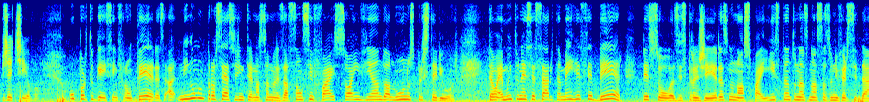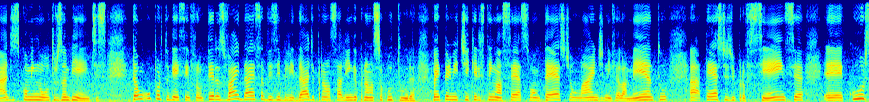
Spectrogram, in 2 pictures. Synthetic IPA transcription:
obʒet͡ʃivʊʊpoɾt̪uɡejsẽj̃fɾõnt̪ejɾɐsanẽɲ̃ũpɾosɛsʊd͡ʒɪĩnt̪eɾnasionalizasɐ̃w̃sɪfajsɔẽviɐ̃nd̪ʊalũnʊspɾʊist̪eɾioɾẽnt̪ɐ̃w̃ɛmũj̃t̪ʊnesesaɾjʊt̪ɐ̃mbẽj̃ɦesebeɾ | pesowɐzɪst̪ɾɐ̃ʒejɾɐznʊnɔsʊ̥paist̪ɐ̃nt̪ʊnɐznɔsɐzuniveɾsid̪ad͡ʒɪskõmʊẽj̃owt̪ɾʊzɐ̃mbiẽnt͡ʃɪsẽt̪ɐ̃w̃ʊpoɾt̪uɡejsːẽj̃fɾõnt̪ejɾɐzvajd̪aɾɛsɐvizibilid̪ad͡ʒɪpɾɐnɔsɐlĩɡwɐɪpɾɐnɔsɐkuwt̪uɾɐvajpeɾmit͡ʃiɾkɪelɪst̪ẽɲ̃ɐ̃w̃asɛsʊaũt̪ɛst͡ʃɪõlaj̃nɪd͡ʒɪnivelamẽnt̪ʊat̪ɛst͡ʃɪzd͡ʒɪpɾofi̥siẽsiɐ | ɛkuɾs

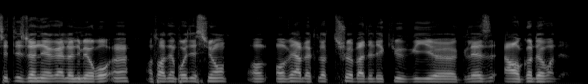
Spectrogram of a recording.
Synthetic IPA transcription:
sit̪iʒeneʁɛlɔ̃nymeʁoʔɛ̃ɑ̃t̪χwazjɛmpozisjɔ̃ː | vjɛ̃avɛklɔt̪ʃəvad̪əlekʰʲyʁiøɡlɛzaɔ̃ɡɑ̃d̪əvɑ̃d̪ɛl

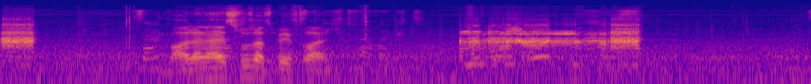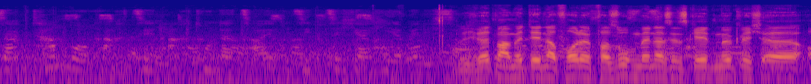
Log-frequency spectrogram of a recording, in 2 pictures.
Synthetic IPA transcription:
ja̰ːdanhaɪst͡sːuːzat͡sb̥eːfd̥ʁaɪ | zaːkthambʊɐkʔaχt͡seːnʔaχthʊndɐtvaɪʊntz̥ipt͡sɪhiːɐn | ɪçveːɐdəmaːlmɪt̚d̥eːnaχfɔɐnəfɛɐzuːχn̩vɛndasjɛt͡sɡ̥eːtmøːklɪçʔɛː

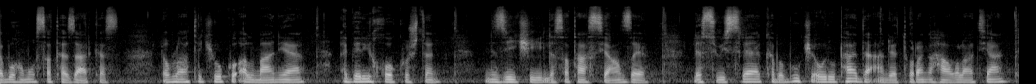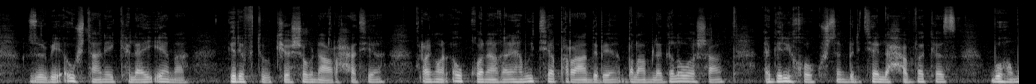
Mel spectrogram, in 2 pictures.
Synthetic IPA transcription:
ɐbuɦɐmuːsɐt̪hɐzaːɾkʰɐs | lɐwlˠɑːt̪ʰet͡ʃʰiwɐkṵʔɑ̰lˠmaːnijajʔɐɡɐɾixokʰʊʃt̪ɨnː | ɨziːt͡ʃʰilɐsɐt̪ʰaːsijɑːnzelɐswisɾajakʰɐbɐbuːkʰiʔɐ̰wɾuːpʰaːd̪a̰ːʔə̰nɾeːt̪ʰurˤɐŋɡɐɦaːwʊlˠɑːt̪ʰjaːnzoːɾbejʔɐ̰wʃt̪ʰaːnɐjkʰɐlaːjiʔeːmɐ | ɡ̥ɨɾɨft̪ukʰeʃɐwnaːrˤɑħat̪ʰijɐrˤʔɐ̰ŋɡwanʔɐ̰wqʰonaːɣaːnəhɐmujt̪ʰepʰɨrˤaːnd̪ɨbebɑlˠɑːmlɐɡɐlˠɐwɐʃaʔɐɡɐɾiːxokʰʊ̥ʃt̪ɨnbɨɾt̪ʰelɐħɐvɐkʰɐs | boːɦɐmu

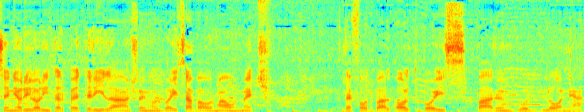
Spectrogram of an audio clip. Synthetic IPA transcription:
se̞nio̞ɾilo̞ɾint̪e̞rpɾet̪eɾilaʃojmulbəit̪savaurmaunmet͡ʃʲ | d̪e̞fot̪balolt̪bojspaɾɨŋɡulːo̞nea

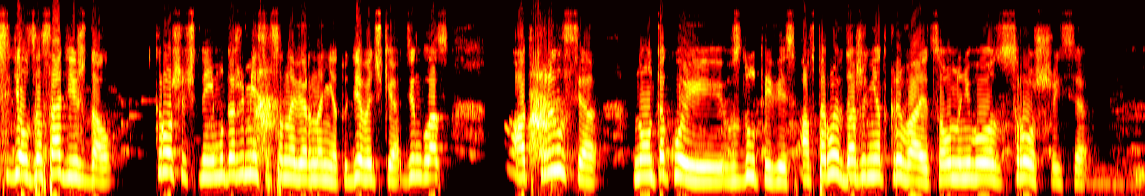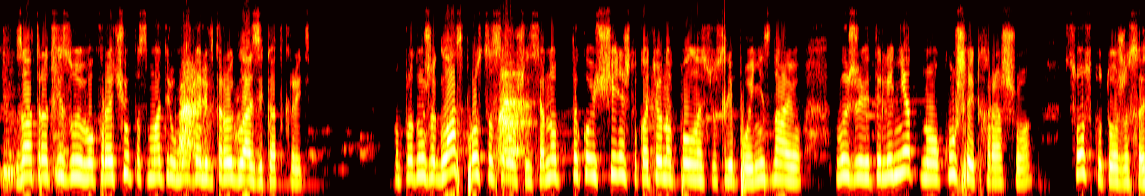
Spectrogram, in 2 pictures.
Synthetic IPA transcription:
sʲɪdʲelˠvzɐsadʲɪːʐd̪alˠkɾo̞ʂət͡ɕnɨjjɪmud̪aʐɨmʲesʲɪt̪sənɐvʲe̞rnənʲet̪ʊdʲevət͡ɕkʲɪɐdʲinɡlˠas | ɐt̪kɾɨlˠsʲənoont̪ɐko̞jvzd̪ut̪ɨjvʲesʲɐft̪ɐɾo̞jd̪aʐɨnʲɪɐt̪kɾɨvajɪt̪səo̞nʊnʲɪvo̞sɾo̞ʂːɨjsʲə | zaft̪ɾəɐt̪vʲɪzujɪvo̞kvɾɐt͡ɕupəsmɐt̪ɾʲumo̞ʐnəlʲɪft̪ɐɾo̞jɡlˠazʲɪkɐt̪kɾɨt̪ʲ | pət̪ɐmuʂ̬t̪əɡlˠaspɾo̞st̪əsɾo̞ʂːɨjsʲəɐno̞t̪ɐko̞jəɐɕːʏɕːenʲɪjəʂt̪okɐtʲo̞nək̚po̞lˠnəsʲtʲjʊsʲlʲɪpo̞jnʲɪznajʊvɨʐɨvʲɪt̪ɨlʲɪnʲe̞t̪̚no̞kuʂəjɪt̪xəɾɐʂo̞ | so̞skʊt̪o̞ʐɨsɐ

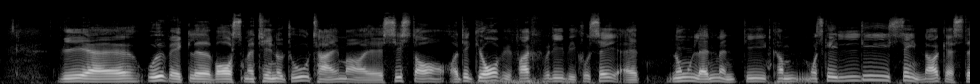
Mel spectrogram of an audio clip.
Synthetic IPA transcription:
ʋi | uðˠʋe̝ɡ̥ləð̞̩ˠʋɒːsmæt͡sʰeno̝d̥uːt͡sʰɑ̈ɪmɐsisd̥əɒ̰ːɒ̽d̥e̝ɡ̥jo̝ːɐʋifɑ̈ɡ̥isɡ̥fɒ̽d̥ḭːʋikʰuse̝̰ːæd̥ | no̝ːn̩lænmen̰d̥ikʰɒ̽m̰mɒ̽sɡ̥e̝̰ːliːse̝̰ːnnɒ̽ɡ̥æsd̥

